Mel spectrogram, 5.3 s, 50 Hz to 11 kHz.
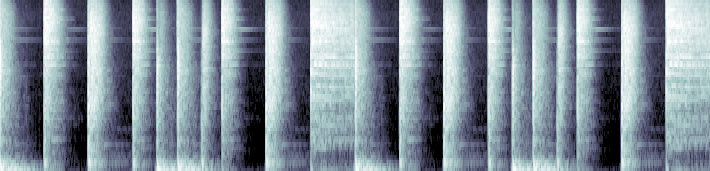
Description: Index of /musicradar/sampled-funk-soul-samples/90bpm/Beats
SSF_DrumsProc2_90-01.wav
